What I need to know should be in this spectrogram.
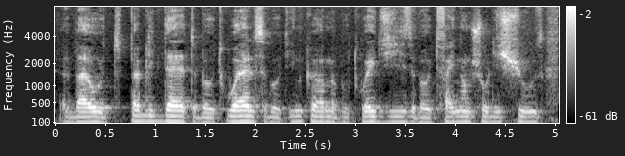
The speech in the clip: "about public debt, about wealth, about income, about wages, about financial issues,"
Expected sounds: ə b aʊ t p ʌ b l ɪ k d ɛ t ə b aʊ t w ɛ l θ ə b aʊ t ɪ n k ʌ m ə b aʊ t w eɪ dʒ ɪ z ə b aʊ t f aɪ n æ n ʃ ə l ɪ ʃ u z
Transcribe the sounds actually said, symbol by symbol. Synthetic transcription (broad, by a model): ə b aʊ t p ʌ b l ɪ k d ɛ t ə b aʊ t w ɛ l s ə b aʊ t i n k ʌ m ə b aʊ t w eɪ dʒ ɪ z ə b aʊ t f aɪ n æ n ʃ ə l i ʃ u z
